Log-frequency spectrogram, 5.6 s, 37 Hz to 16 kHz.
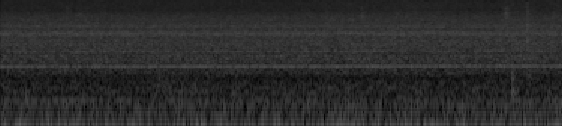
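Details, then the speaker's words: Roland V-1HD video switcher on included power supply, stock internal cooling fan before quieting modification: steady faint high whine over even air rush; loud cooling fan noise. "i'm definitely picking up the sound of the switcher has a fairly distinct hum and uh and the reason for that is the the processors inside the switcher"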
